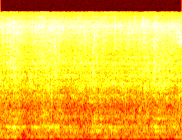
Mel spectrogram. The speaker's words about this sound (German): Einen halben Becher Linsen haben wir, rote Linsen. Und so Abwasch und schön waschen. Einfach im Sieb ein bisschen herum. Ihr seht, da kommt. Es schäumt ein bisschen. Es kommt milchig trübes Wasser rinnt ab. Und genau das wollen wir alles abwaschen.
